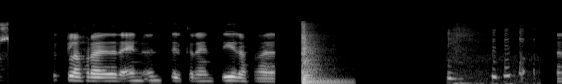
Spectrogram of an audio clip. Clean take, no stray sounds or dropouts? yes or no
no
